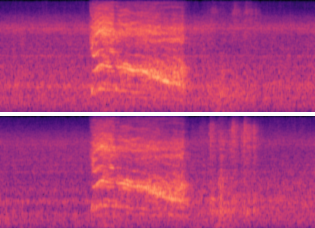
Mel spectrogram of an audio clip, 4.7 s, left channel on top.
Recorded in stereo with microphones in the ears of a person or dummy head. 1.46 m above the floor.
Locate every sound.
1.3 s a shout: 25° left (ahead or behind), 7 m; by 2.8 s 15° left (ahead or behind), 5.5 m
2.9 s a squeak: 50° right (ahead or behind), 3.5 m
